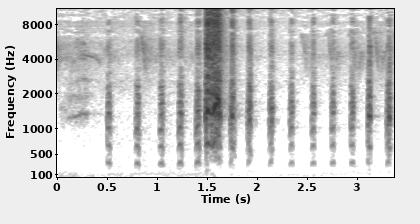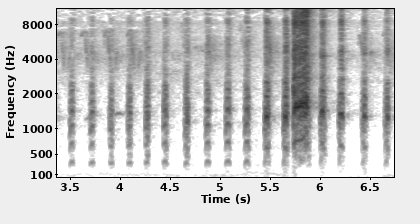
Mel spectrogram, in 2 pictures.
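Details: Red junglefowl hen clucking rapidly and rhythmically, several notes per second, broken twice by a loud, harsh squawk before the steady clucks resume.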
